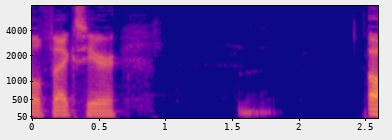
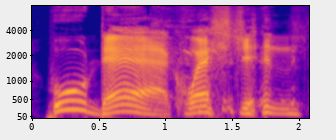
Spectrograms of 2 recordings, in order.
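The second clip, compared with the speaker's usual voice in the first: very loud, drawn-out, higher-pitched proclamation; booming voice of God; 4 semitones higher, 10 dB louder, much slower than usual. Acted. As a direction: thunder it slowly like an offended deity. Voicing an affronted God figure.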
